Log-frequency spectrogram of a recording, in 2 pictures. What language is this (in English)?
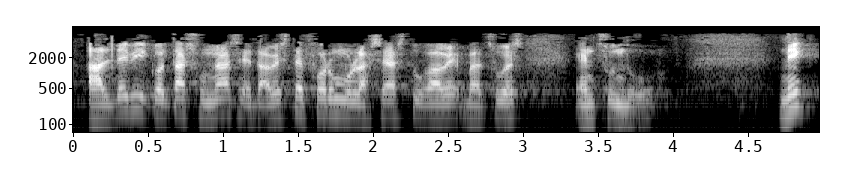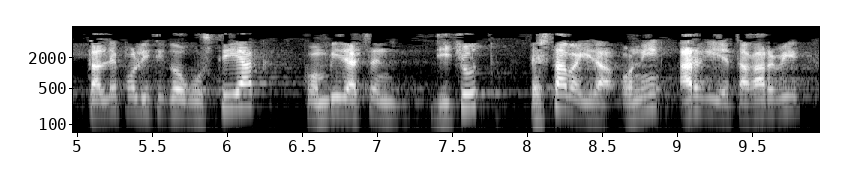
Basque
